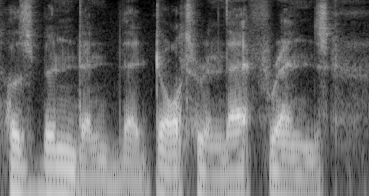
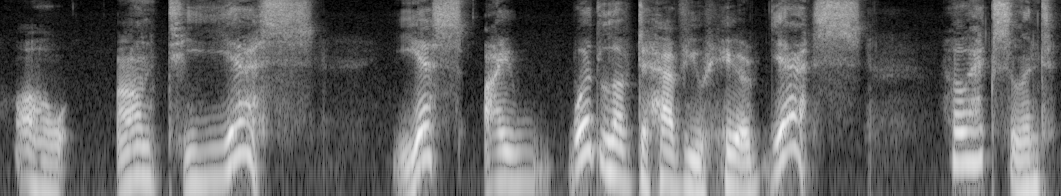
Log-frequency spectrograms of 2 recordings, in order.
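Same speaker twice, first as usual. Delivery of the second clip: high, thrilled and rising higher with each yes; overjoyed nephew; 7 semitones higher, 4 dB louder than usual. Acted. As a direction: burst with delight as the aunt accepts. Nephew hears aunt will come.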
